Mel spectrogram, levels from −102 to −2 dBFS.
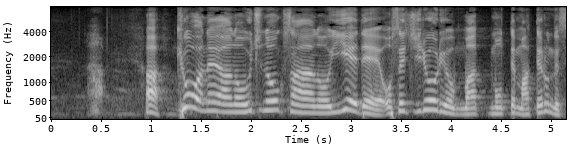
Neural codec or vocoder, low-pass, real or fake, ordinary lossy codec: none; none; real; none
